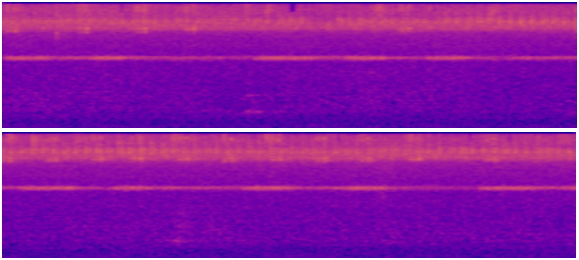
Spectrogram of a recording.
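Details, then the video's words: Crickets chirping through a Crimean night: a high, sustained trill broken into faint rhythmic pulses, accompanied by steady breezy hiss and a distant higher-pitched insect band. "Сверчки поют"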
